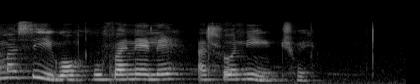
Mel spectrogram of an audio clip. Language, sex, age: South Ndebele, female, 25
